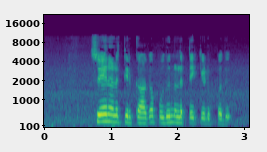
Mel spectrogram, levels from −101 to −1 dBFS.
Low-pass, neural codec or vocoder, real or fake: 9.9 kHz; none; real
